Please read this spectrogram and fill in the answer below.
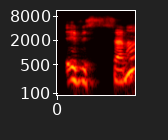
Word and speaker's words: Avicenna: intriguing uh writing by evanna is that how you pronounce his name yeah that's like the westernized way to pronounce it but in the islamic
